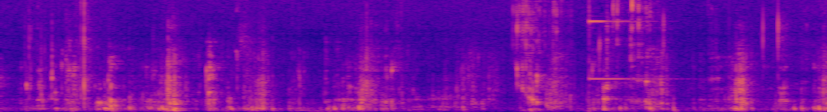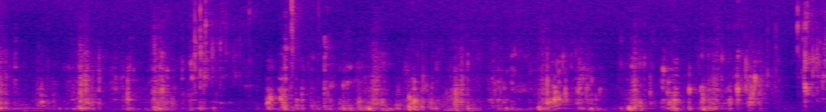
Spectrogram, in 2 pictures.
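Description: Close-miked eating of raw sea cucumber intestines and sashimi: a dense, irregular run of wet chewing, lip smacks and slurps, with some crunchy bites. About three seconds in there is a brief clink.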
